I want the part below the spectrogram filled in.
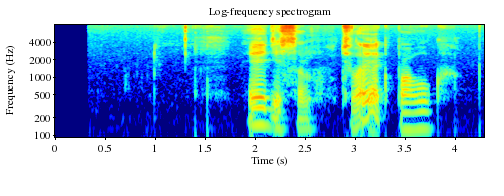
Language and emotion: Russian, sad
